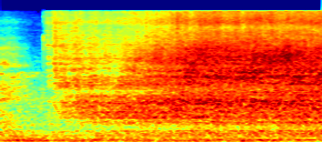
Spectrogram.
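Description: Salsa verde poured into a hot skillet, sizzling as it hits the pan. The sizzle starts about half a second in and grows steadily louder as more sauce goes in.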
